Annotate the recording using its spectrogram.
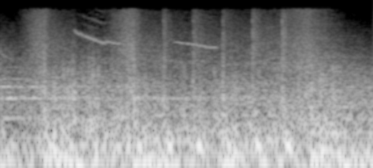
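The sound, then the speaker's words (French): Fireworks explode in a dense, continuous rumble of booms and crackles, with a couple of thin whistling streaks cutting through high above. The barrage is loud and steady, with no voices. “C'est des feux d'artifice ?”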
